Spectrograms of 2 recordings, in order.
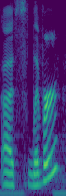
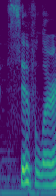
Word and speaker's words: Sivler: I keep saying Silver. Yeah, everyone apparently kept saying Silver, but I called him Sliver. And so he's like, that's an interesting that's an interesting way to missay my name. I'm like, wait, you have a different name? What? He's like, yeah, it's Sivler.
